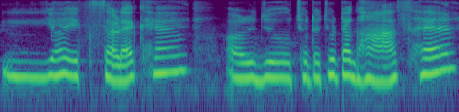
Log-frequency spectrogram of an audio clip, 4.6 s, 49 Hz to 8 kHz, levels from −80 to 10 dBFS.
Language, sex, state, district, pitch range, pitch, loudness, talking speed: Hindi, female, Chhattisgarh, Raipur, 230-280 Hz, 250 Hz, -16 LUFS, 130 wpm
